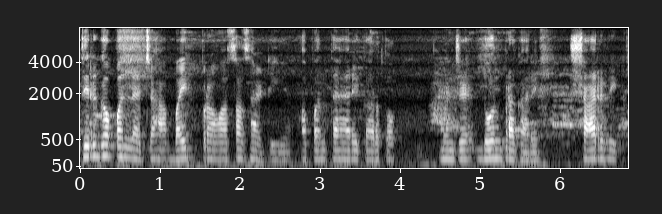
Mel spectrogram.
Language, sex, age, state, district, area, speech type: Marathi, male, 18-30, Maharashtra, Nanded, rural, spontaneous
